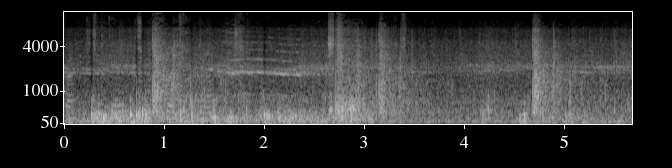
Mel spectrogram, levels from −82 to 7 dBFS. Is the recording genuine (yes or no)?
yes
